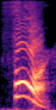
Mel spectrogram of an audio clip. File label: dj, voice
